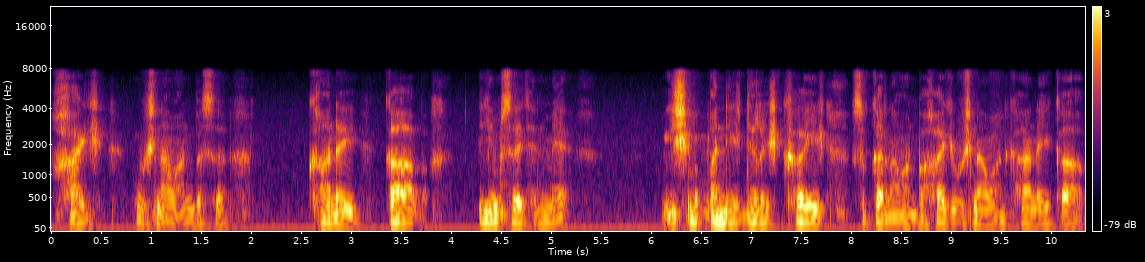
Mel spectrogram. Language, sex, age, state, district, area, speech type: Kashmiri, male, 30-45, Jammu and Kashmir, Bandipora, rural, spontaneous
